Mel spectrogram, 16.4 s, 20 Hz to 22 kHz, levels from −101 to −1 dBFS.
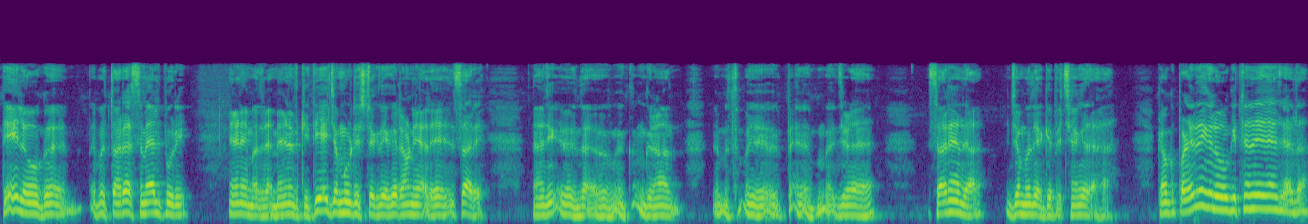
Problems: none marked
